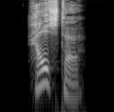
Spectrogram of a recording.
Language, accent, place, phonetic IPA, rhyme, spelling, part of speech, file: German, Germany, Berlin, [ˈhaɪ̯ʃtə], -aɪ̯ʃtə, heischte, verb, De-heischte.ogg
- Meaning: inflection of heischen: 1. first/third-person singular preterite 2. first/third-person singular subjunctive II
